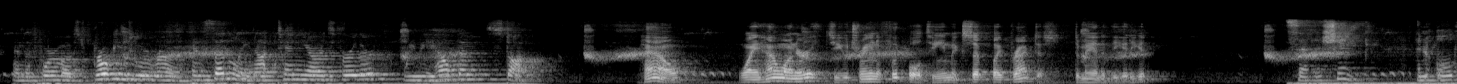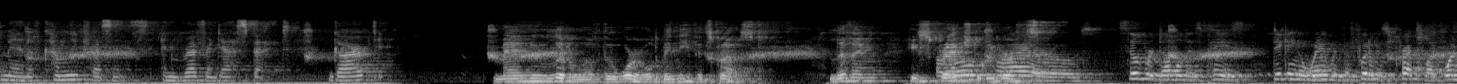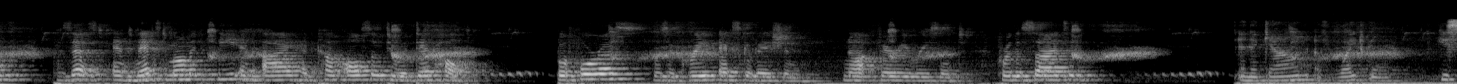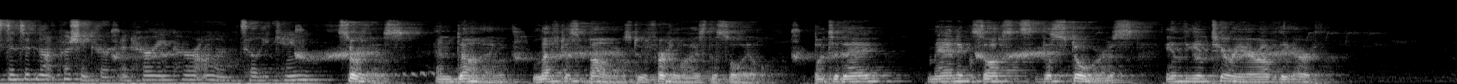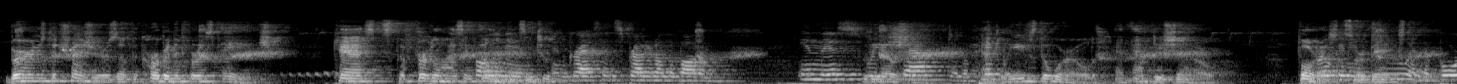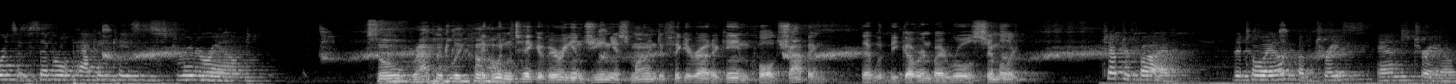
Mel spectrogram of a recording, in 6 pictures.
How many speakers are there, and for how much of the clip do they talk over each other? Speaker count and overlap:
four, about 6%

